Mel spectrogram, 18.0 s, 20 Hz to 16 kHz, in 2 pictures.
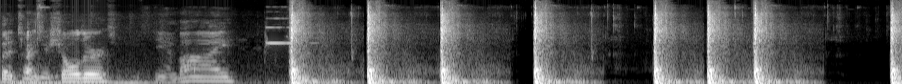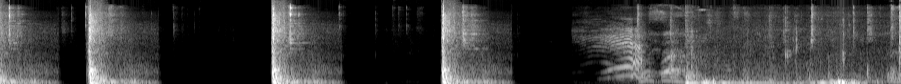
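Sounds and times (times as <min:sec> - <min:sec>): shotgun blasts: 0:02.9 - 0:05.9, 0:06.5 - 0:08.1, 0:08.9 - 0:10.4, 0:11.7 - 0:12.3, 0:13.4 - 0:13.9.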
